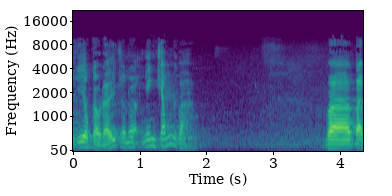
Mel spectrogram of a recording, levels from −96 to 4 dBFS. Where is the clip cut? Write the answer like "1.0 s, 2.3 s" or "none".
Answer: 1.6 s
